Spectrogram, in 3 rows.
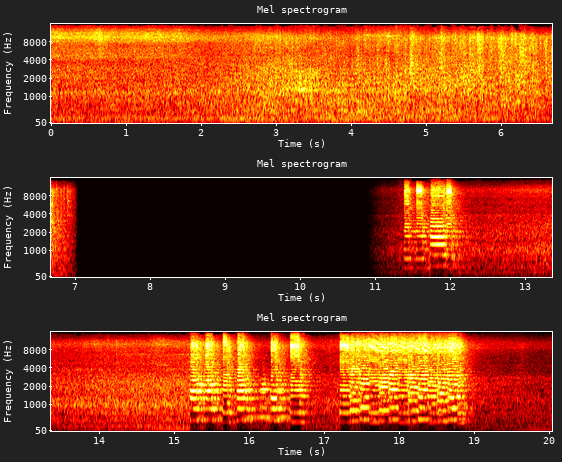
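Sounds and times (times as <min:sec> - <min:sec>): musical bus air horn: 0:11.4 - 0:12.3, 0:15.2 - 0:19.1.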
